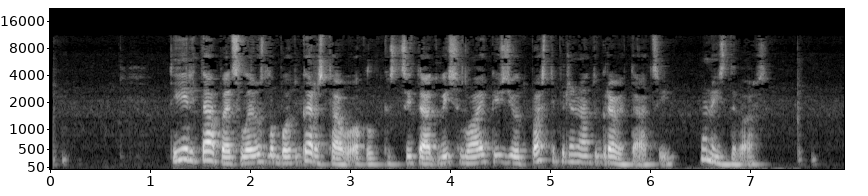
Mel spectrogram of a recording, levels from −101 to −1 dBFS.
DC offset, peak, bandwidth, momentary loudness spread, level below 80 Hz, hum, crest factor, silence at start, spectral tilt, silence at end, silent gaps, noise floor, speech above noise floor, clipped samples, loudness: under 0.1%; -4 dBFS; 11.5 kHz; 13 LU; -66 dBFS; none; 20 dB; 0.15 s; -4.5 dB/octave; 0.8 s; none; -66 dBFS; 43 dB; under 0.1%; -23 LUFS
